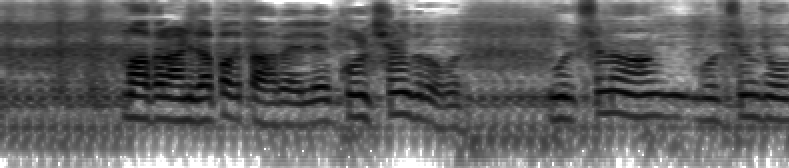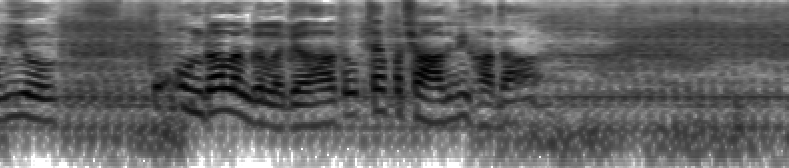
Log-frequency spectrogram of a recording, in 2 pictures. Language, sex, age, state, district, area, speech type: Dogri, male, 30-45, Jammu and Kashmir, Kathua, rural, spontaneous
